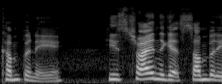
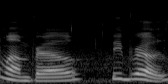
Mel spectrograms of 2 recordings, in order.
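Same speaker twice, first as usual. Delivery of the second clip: mock smirking tone, quieter; 7 dB quieter than usual. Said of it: "And then that slow smile".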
